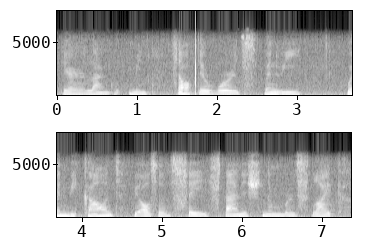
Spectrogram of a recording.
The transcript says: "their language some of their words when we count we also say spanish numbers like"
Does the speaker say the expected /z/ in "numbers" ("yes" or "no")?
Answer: no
